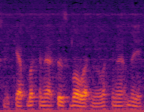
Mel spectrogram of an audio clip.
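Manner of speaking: ordinary delivery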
